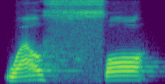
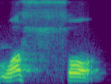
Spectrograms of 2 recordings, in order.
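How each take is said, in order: First: The wa sound is light, not thickened. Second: The wa sound is heavy and thickened. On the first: The speaker calls it right. "kalau pelannya waw so" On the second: The speaker calls it wrong. "bukan wasso"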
